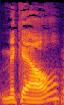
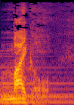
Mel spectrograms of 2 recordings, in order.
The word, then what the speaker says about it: Michal: Now, I debated over what to call her, because you can call her Michal, but if you want to go Hebrew, you can call her Michal or Michal.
